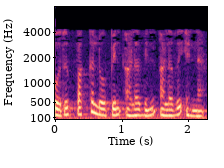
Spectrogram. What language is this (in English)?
Tamil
